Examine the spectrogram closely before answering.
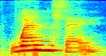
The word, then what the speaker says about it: Wednesday: have number 20 Wednesday in this word we tend to drop the D and we pronounce it with stress on the first syllable Wednesday Wednesday so let's go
